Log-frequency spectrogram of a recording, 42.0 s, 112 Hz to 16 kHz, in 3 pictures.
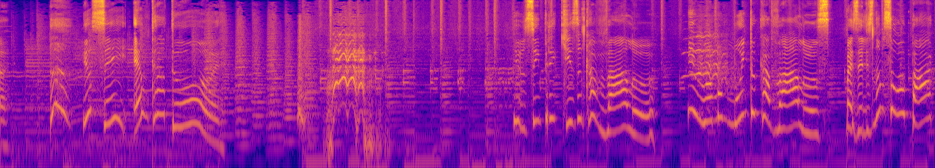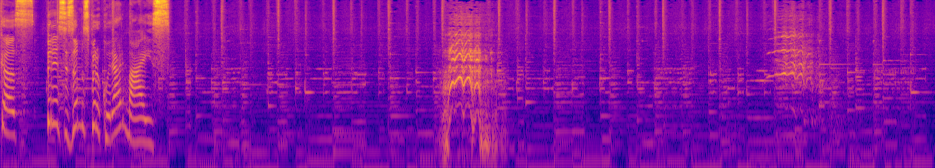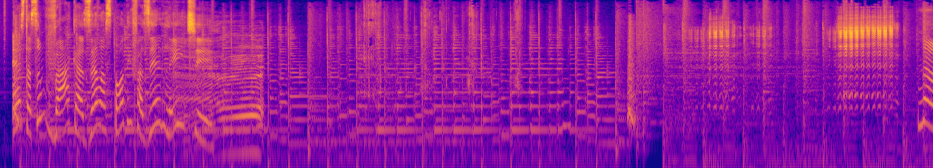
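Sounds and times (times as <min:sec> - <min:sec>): background music with beat: 0:04.4 - 0:07.7, 0:16.6 - 0:42.0
horse whinnying: 0:04.8 - 0:05.9, 0:10.2 - 0:11.0, 0:20.6 - 0:21.7, 0:25.5 - 0:26.3, 0:31.2 - 0:32.0, 0:40.5 - 0:41.5
goat bleating: 0:30.7 - 0:32.1, 0:38.4 - 0:39.7, 0:40.4 - 0:41.6.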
